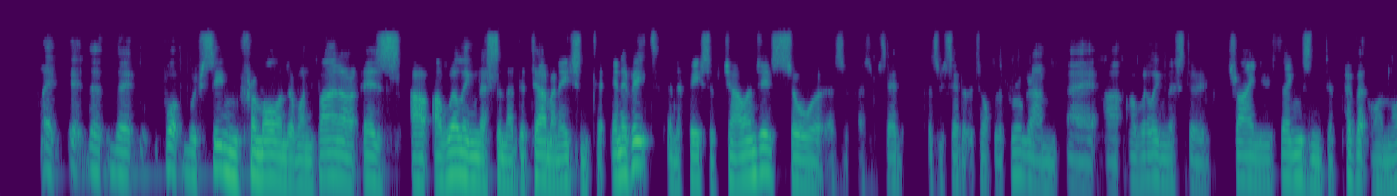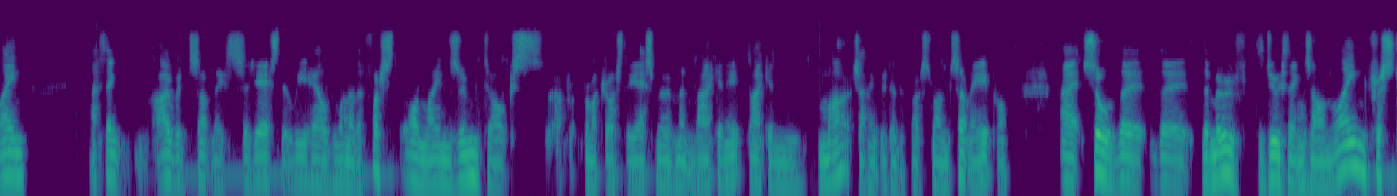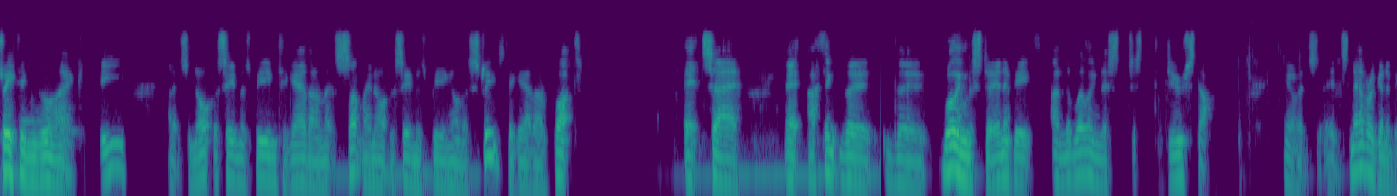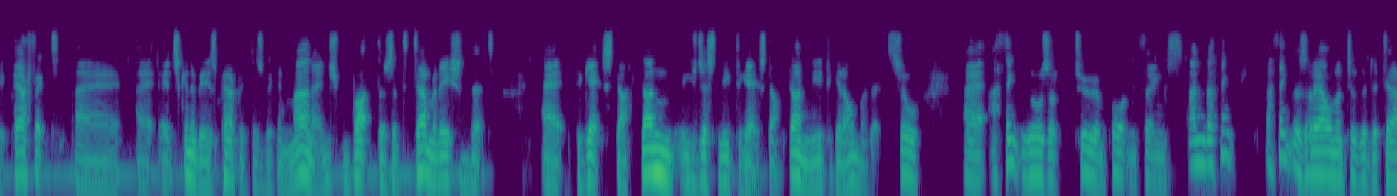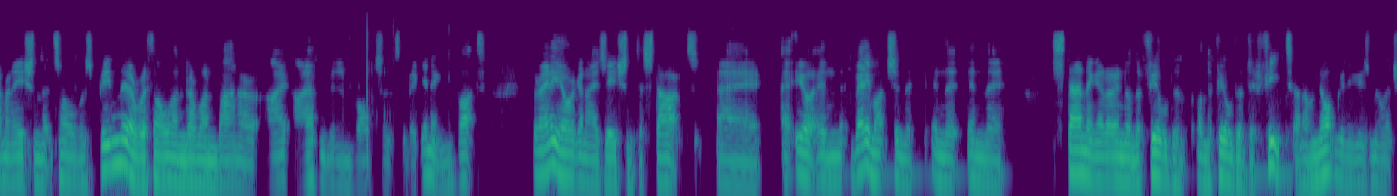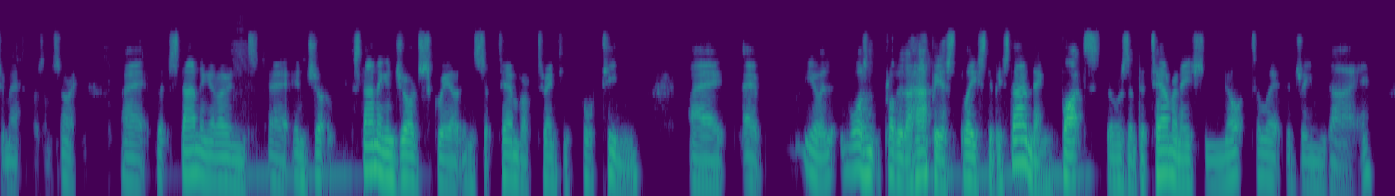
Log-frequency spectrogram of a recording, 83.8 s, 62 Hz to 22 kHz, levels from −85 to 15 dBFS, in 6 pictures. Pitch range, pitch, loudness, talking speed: 95-120 Hz, 105 Hz, -32 LUFS, 210 wpm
